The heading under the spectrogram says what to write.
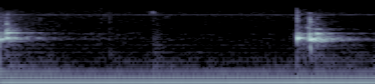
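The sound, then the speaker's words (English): Two clear, ringing water drops plink about a second and a half apart as water drips off a big leaf, against a low steady hum, each a crisp little splash that fades quickly. “Water. I hear water. It's water. Dolly. Dolly, don't go out there. It's water. It's dripping off that big leaf.”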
